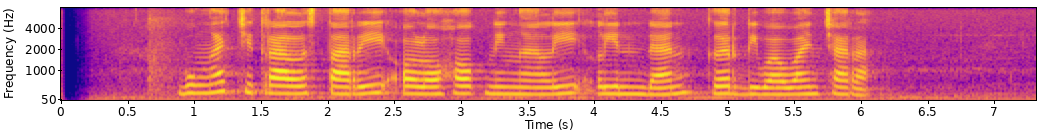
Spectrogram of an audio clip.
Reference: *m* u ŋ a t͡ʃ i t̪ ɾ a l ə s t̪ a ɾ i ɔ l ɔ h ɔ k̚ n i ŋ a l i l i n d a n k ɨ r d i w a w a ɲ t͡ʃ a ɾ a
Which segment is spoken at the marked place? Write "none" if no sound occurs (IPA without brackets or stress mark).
b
